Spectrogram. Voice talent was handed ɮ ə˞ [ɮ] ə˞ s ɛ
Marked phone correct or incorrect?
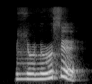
incorrect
